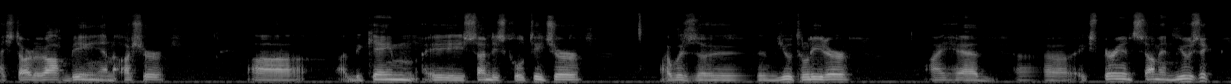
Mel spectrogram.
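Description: At a very slow pace, a man with a Maritime Canadian accent speaks in a fairly low pitch with long, frequent pauses. His intonation is monotone and flat. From New Brunswick, Canada. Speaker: pastor. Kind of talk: interview testimony.

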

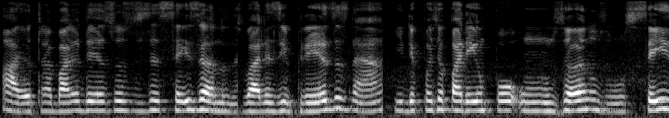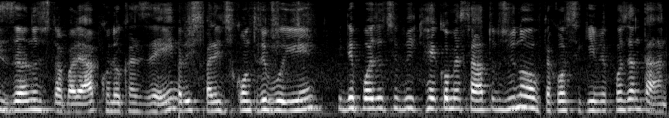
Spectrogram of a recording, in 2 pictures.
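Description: A woman speaks with monotone, flat intonation and hardly any pauses. Noticeable background noise sits behind her. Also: medium pitch for a woman, moderate pace. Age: 60s. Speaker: retiree working as a freelancer. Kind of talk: interview testimony.

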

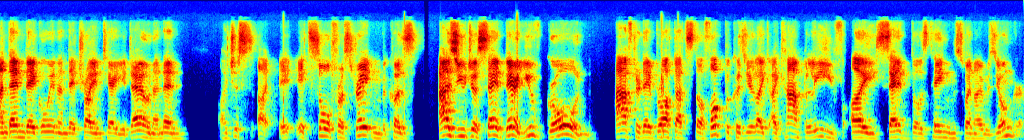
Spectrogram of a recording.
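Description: A man speaks at a fairly high pitch in an Irish accent. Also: ordinary pitch variation, moderate pace. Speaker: podcast host. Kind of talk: casual interview chat. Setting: video call.

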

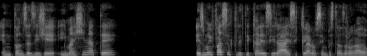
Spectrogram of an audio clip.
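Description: Very fast speech from a woman with a fairly high pitch and ordinary pitch variation. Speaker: podcast host. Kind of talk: solo reflective monologue.

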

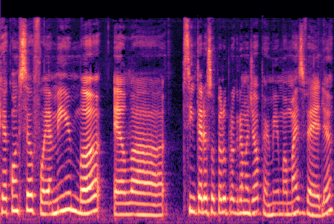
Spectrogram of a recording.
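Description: With a Paulista accent, a woman speaks fairly quickly in a fairly high pitch and fairly even intonation on a very clean recording with a silent background. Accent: Paulista Brazilian Portuguese. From Brazil, Mogi das Cruzes (Greater São Paulo). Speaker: makeup artist. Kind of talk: casual interview.

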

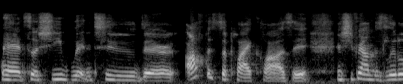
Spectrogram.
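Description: Against a quiet background, a woman with an American accent uses a plain, everyday voice at a moderate pace with ordinary pitch variation. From US West Coast, East Oakland, California. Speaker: journalist and author. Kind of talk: interview conversation. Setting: studio.

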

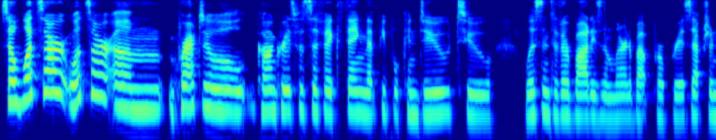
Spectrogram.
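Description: At a moderate pace, a woman speaks quietly at a medium pitch with ordinary pitch variation. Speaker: podcast co-host, singer and choir conductor. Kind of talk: explanatory teaching about voice; casual chat. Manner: consciously modulates volume to talk quieter.

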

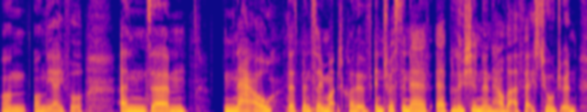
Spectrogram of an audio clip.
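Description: In a very clean recording with a silent background and a dry, close sound with no echo, a woman speaks at medium pitch and a moderate pace with ordinary pitch variation. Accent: southern English. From southern England. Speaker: tech startup founder. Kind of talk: casual chat. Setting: studio.

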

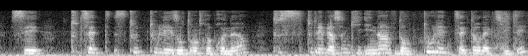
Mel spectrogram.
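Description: Fairly slow speech with audible room echo and noticeable background noise. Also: woman. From Guadeloupe (Le Gosier). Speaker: student. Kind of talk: panel discussion.

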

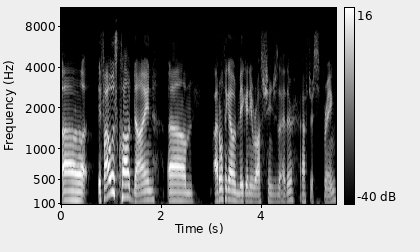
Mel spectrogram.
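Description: Against a quiet background, a man with a plain, everyday voice talks at a moderate pace and a fairly high pitch, with ordinary pitch variation. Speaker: esports general manager. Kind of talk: casual chat. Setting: video call.

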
